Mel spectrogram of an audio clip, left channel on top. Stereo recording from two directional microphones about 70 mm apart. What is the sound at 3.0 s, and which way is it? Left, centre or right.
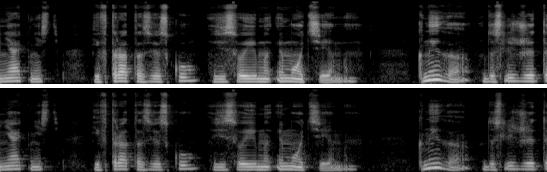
Speech, left.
